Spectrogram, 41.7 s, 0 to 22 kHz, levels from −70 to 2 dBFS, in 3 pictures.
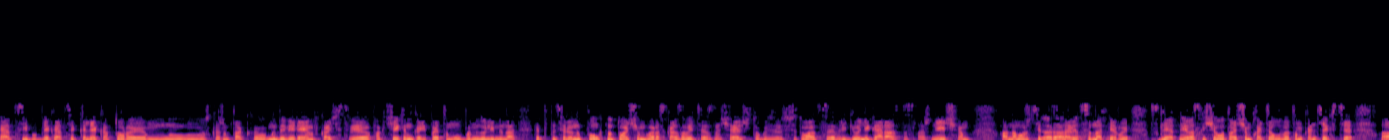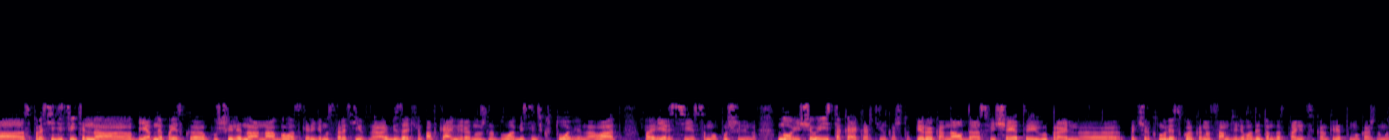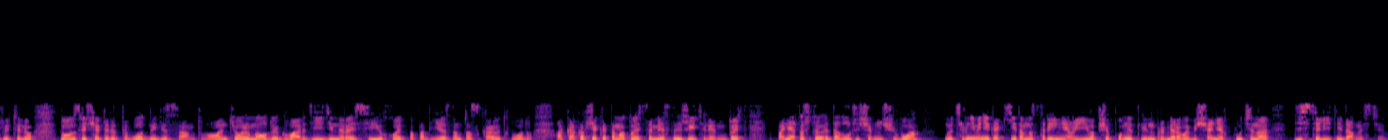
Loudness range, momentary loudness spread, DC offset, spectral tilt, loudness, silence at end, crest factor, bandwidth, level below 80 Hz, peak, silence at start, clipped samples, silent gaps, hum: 2 LU; 6 LU; under 0.1%; -5.5 dB/octave; -22 LUFS; 0 s; 16 dB; 6 kHz; -46 dBFS; -6 dBFS; 0 s; under 0.1%; none; none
